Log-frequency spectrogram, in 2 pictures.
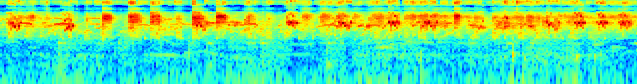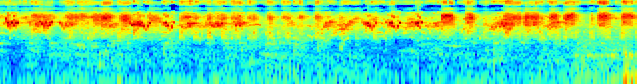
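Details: Several baby budgerigars keep up a loud, unbroken chatter of shrill chirps and scratchy squawks, densely layered and pulsing rapidly throughout.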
